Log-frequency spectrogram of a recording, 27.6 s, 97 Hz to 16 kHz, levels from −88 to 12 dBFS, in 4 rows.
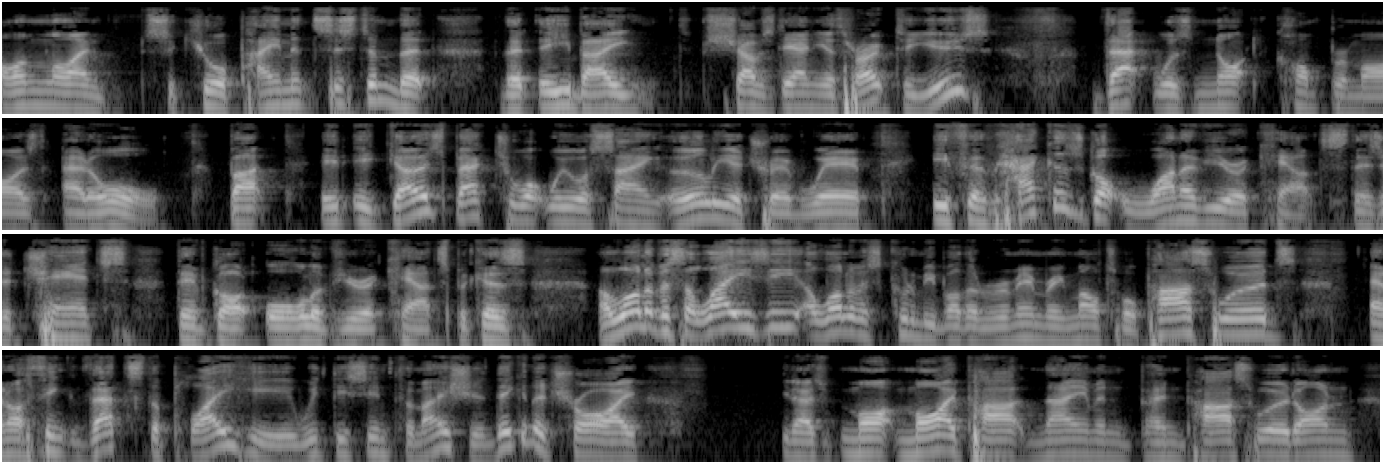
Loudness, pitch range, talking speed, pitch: -25 LUFS, 125-150 Hz, 195 wpm, 135 Hz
